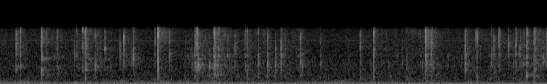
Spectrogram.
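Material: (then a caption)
Plastic foil. A pig-design plastic foil sheet mask sachet is held up in both hands and squeezed and crumpled by fingertips and nails. It gives a steady run of bright, dry crinkles and crackles with sharp snaps, over a faint low hum.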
